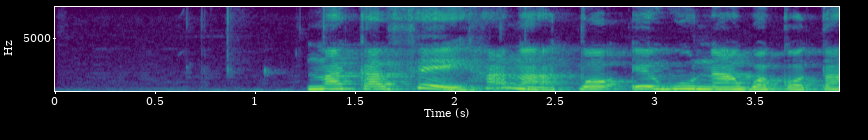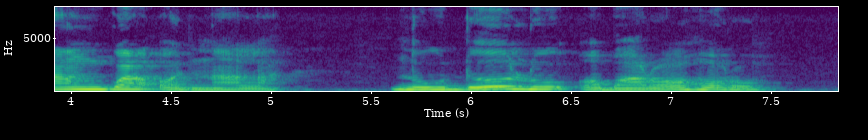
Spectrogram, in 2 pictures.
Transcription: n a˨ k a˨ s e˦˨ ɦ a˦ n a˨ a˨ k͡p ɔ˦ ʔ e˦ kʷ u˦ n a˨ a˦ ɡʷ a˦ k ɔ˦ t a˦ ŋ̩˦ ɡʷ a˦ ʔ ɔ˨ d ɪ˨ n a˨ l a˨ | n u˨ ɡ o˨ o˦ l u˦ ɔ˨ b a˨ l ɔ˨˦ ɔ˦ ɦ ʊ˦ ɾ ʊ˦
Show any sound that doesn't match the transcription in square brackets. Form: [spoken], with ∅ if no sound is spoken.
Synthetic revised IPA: n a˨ k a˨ [f] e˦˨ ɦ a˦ n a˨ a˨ k͡p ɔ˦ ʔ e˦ [ɡʷ] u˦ n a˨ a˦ ɡʷ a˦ k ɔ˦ t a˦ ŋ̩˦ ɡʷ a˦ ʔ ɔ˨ d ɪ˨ n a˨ l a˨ | n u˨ [d] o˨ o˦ l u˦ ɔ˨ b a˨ [ɾ] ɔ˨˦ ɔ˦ ɦ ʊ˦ ɾ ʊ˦

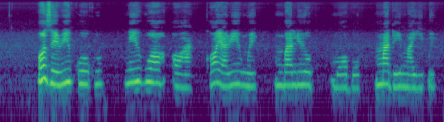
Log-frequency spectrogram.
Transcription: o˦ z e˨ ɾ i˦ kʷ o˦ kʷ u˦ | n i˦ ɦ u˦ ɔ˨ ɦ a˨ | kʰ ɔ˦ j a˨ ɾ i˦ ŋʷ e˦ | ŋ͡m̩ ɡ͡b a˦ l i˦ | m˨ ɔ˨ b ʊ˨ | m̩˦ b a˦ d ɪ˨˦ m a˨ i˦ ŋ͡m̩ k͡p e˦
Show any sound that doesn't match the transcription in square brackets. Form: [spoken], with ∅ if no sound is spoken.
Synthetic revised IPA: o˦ z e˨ ɾ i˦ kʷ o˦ kʷ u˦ | n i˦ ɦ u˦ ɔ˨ ɦ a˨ | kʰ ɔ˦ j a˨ ɾ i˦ ŋʷ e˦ | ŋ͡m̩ ɡ͡b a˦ l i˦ | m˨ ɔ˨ b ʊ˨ | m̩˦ [m] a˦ d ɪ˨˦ m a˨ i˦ [∅] k͡p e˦

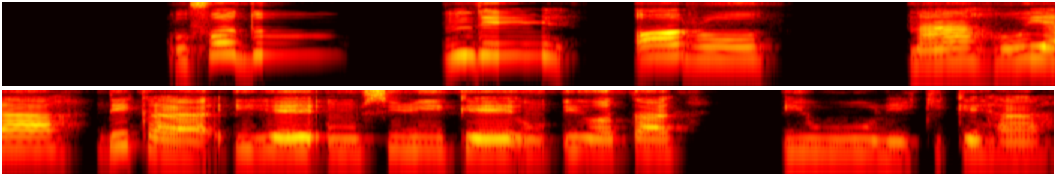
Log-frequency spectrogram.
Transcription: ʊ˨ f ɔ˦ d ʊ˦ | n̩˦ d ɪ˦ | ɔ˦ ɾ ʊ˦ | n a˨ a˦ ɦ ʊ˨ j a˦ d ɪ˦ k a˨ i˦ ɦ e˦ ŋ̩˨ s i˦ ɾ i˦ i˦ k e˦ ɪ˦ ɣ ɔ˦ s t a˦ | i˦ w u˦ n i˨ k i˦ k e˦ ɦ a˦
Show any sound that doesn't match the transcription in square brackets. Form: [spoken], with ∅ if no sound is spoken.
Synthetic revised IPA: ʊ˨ f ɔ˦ d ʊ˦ | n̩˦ d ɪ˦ | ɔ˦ ɾ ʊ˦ | n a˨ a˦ ɦ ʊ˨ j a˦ d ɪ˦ k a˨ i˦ ɦ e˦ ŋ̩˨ s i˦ ɾ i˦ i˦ k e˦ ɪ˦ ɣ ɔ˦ [∅] t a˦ | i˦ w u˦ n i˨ k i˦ k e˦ ɦ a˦

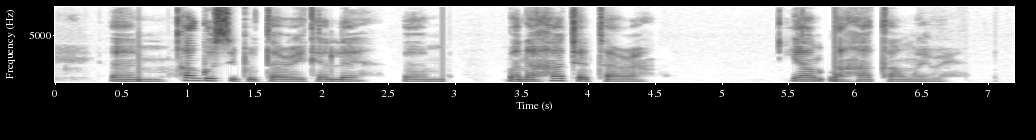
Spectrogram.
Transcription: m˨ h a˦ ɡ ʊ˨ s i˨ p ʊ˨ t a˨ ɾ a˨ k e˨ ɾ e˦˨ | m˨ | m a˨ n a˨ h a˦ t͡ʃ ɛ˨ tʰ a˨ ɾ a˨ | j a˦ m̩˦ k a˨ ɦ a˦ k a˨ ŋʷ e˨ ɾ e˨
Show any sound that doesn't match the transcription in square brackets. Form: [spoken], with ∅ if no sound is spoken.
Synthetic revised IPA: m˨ h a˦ ɡ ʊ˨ s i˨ p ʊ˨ t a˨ ɾ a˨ k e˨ [l] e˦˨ | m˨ | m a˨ n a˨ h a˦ t͡ʃ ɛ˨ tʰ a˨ ɾ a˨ | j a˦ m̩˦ [k͡p] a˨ ɦ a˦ k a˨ ŋʷ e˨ ɾ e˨

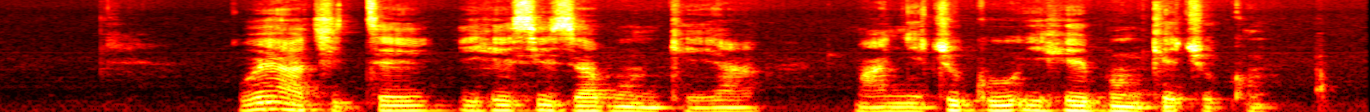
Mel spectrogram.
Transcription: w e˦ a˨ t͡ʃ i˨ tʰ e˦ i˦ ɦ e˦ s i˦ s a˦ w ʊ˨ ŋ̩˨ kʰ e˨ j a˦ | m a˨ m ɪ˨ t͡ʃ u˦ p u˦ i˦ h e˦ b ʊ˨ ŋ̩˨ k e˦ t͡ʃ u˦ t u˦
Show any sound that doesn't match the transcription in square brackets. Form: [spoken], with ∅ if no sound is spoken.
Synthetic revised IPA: w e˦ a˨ t͡ʃ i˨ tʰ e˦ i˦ ɦ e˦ s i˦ [z] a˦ [b] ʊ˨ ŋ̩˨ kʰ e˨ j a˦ | m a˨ [ɲ] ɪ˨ t͡ʃ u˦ [k] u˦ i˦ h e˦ b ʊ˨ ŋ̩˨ k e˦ t͡ʃ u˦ [k] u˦

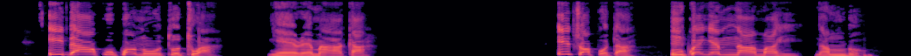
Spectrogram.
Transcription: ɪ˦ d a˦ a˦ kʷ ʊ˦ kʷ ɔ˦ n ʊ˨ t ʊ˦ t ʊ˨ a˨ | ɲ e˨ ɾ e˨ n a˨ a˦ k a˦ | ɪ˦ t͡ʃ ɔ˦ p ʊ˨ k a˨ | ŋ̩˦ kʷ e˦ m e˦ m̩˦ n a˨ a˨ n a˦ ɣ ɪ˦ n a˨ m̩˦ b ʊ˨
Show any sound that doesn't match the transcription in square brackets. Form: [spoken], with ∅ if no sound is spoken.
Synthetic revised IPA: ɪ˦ d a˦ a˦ kʷ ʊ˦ kʷ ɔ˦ n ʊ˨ t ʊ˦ t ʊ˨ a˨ | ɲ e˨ ɾ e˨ [m] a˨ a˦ k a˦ | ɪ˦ t͡ʃ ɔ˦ p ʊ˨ [t] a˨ | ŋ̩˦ kʷ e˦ [ɲ] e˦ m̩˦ n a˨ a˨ [m] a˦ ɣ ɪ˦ n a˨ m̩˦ b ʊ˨

